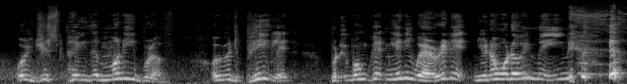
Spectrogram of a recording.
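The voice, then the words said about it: Put-on slangy 'bruv' street accent. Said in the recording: “That's so good with the bros in that accent. ... That is so good.”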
